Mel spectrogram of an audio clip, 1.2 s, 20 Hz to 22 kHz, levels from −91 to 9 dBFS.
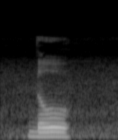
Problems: none marked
